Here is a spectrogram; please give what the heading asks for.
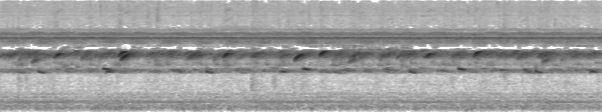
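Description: Common coquis give short, upward-sweeping chirps over a dense, steady night chorus of frogs and insects.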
